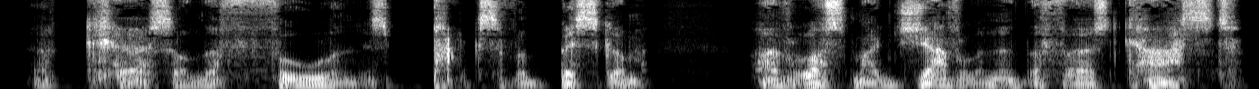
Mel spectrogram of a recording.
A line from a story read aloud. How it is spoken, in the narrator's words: answered Cedric in good Saxon, and at the same time muttered to himself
